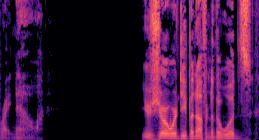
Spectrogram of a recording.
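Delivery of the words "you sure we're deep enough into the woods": deeper voice. Acted. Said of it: "a deeper voice asked".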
